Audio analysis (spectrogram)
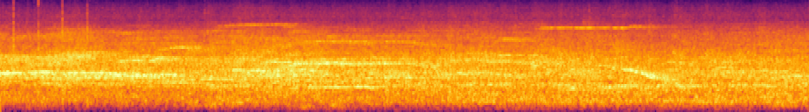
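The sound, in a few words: audience applause and cheering at school Veterans Day assembly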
